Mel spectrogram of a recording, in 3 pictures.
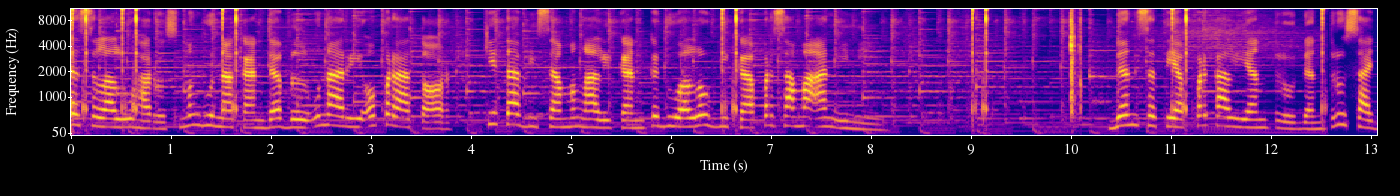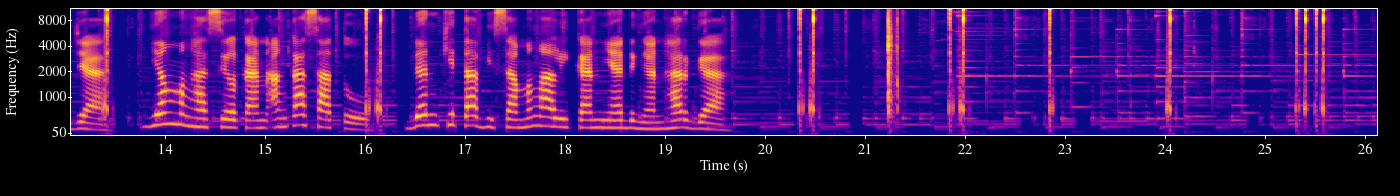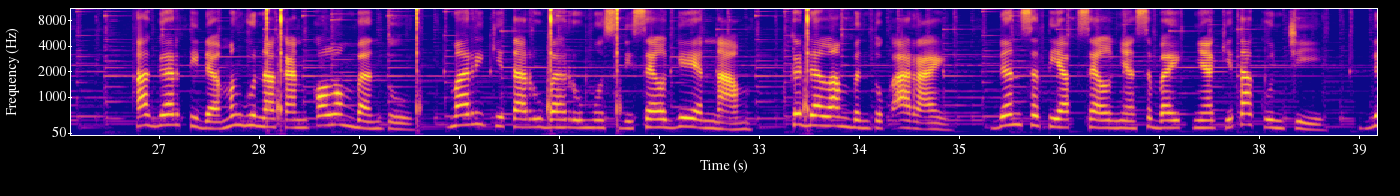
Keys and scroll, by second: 37.1 F4.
